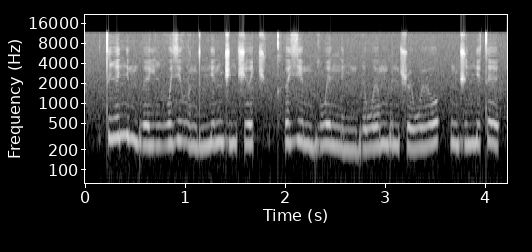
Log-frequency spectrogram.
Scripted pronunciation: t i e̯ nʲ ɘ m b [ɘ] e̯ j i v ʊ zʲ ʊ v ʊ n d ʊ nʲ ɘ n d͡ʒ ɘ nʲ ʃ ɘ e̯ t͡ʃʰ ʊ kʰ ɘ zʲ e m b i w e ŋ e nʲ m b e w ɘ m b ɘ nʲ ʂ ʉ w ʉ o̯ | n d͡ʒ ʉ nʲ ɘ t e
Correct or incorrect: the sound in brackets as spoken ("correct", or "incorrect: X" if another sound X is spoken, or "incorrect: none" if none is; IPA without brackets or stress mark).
correct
